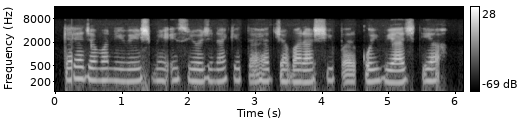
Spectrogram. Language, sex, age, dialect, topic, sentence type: Hindi, female, 18-24, Marwari Dhudhari, banking, question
